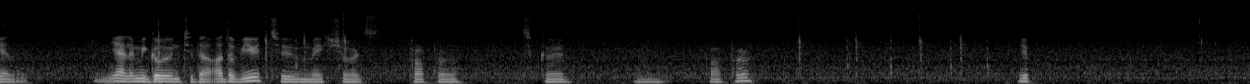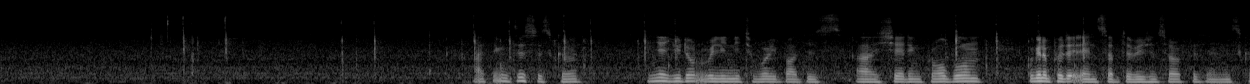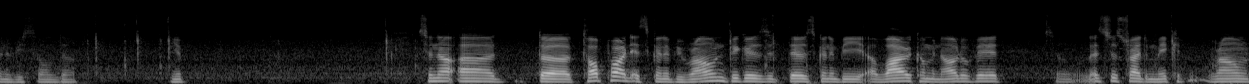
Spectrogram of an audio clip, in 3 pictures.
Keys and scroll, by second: 1.7 F4, 2.4 F3, 2.5-4.0 typing, 8.1 2, 8.7 1, 9.3 2, 9.7 1, 12.1 t, 14.4 ctrl+z, 14.9 e, 16.0 F1, 16.4-19.4 typing, 21.9-23.9 typing, 25.8-27.3 typing, 29.0 2, 29.3 3, 32.4 2, 32.8 1, 35.6 3, 36.4 1, 36.8 2.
